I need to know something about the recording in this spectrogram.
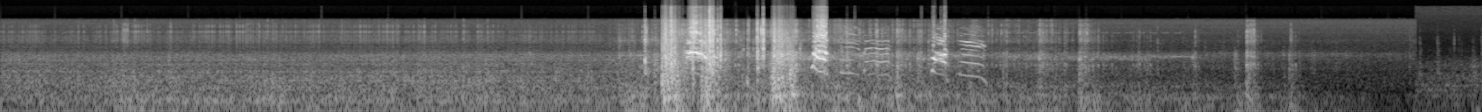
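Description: Tyres roll steadily on a highway with a low road rumble.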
